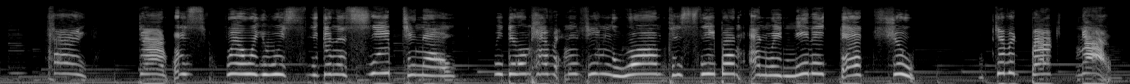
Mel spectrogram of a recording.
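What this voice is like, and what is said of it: Angry mouse character voice. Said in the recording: “that is a very angry mouse.”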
